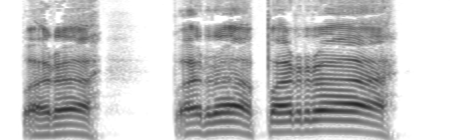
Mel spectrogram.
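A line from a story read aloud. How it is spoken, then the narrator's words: Straining to shout. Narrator (Russian): Он силился крикнуть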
